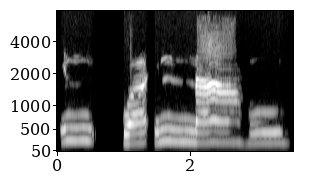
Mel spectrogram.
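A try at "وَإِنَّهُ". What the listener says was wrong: না টান হচ্ছে কেন? ওয়া ইন্নাহু, শুধু হু টান দেন নাই, হু এখানে উল্টো পেশ যেখানে আছে সেখানে টান দিতে হবে, জবরে টান হচ্ছে কেন?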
